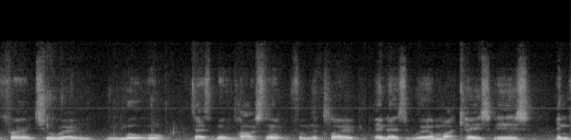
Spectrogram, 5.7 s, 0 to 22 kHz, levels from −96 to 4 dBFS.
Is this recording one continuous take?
no; 2 cuts; at 1.8 s, 3.6 s

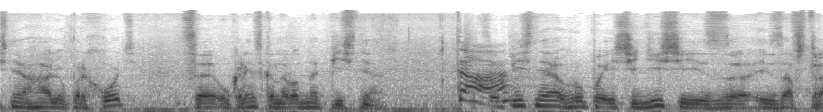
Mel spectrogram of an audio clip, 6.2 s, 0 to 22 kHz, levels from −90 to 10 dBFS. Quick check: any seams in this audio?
no; 0 cuts

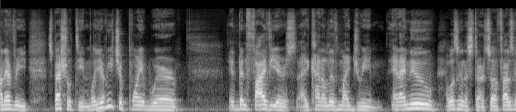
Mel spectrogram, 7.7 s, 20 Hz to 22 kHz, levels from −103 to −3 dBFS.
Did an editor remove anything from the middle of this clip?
yes; 1 cut; at 6.6 s

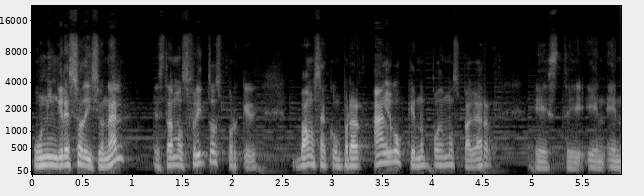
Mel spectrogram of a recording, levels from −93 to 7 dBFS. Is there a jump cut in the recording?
no; 0 cuts

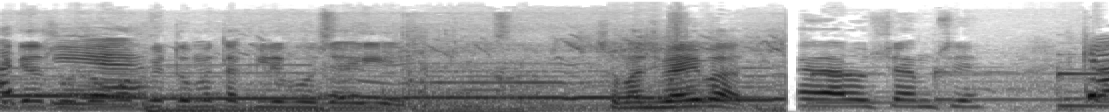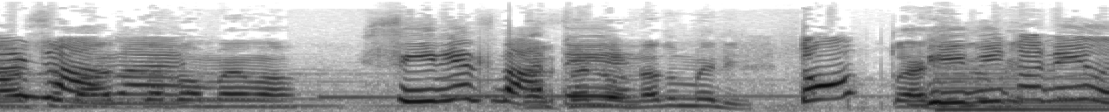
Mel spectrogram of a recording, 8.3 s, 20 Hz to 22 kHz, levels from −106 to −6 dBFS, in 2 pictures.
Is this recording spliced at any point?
yes; 1 cut; at 2.9 s

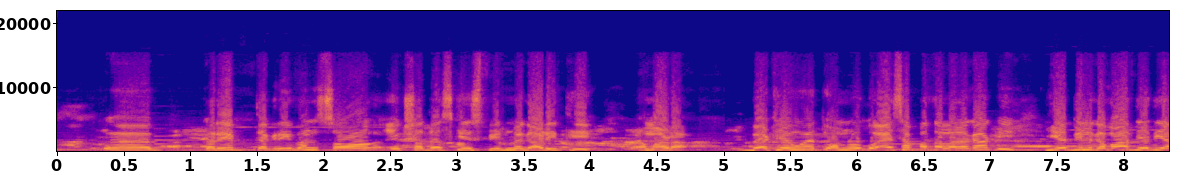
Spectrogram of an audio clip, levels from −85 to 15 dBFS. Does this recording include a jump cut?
yes; 1 cut; at 5.1 s

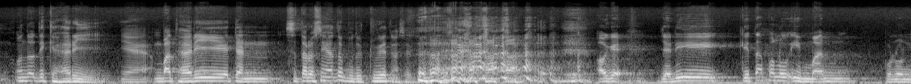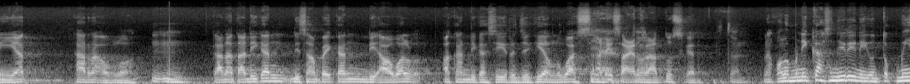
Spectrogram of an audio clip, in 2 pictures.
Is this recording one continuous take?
yes; 0 cuts

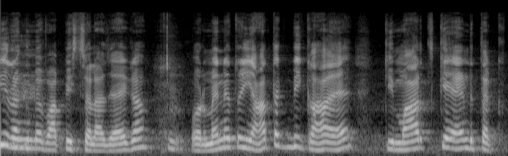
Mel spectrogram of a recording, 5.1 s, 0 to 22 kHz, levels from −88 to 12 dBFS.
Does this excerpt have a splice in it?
no; 0 cuts

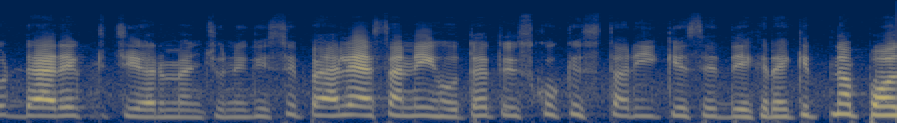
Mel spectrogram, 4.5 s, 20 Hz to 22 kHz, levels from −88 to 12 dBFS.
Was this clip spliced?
no; 0 cuts

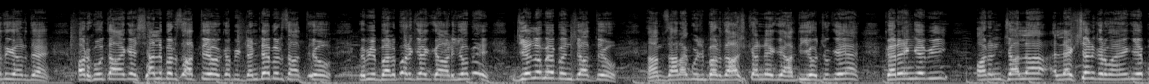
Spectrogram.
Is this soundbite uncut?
yes; 0 cuts

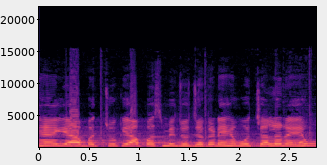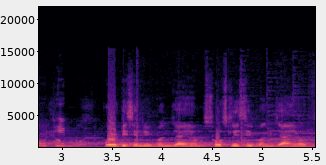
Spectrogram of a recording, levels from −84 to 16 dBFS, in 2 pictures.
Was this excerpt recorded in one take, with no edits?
no; 1 cut; at 3.0 s

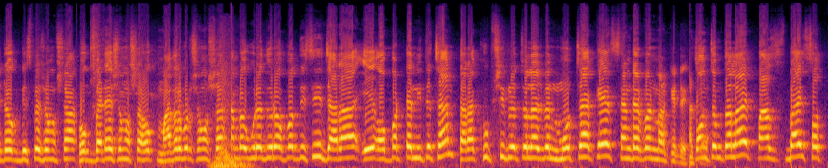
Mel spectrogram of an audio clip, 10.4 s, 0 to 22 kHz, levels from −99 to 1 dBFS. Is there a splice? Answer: yes; 2 cuts; at 2.9 s, 8.6 s

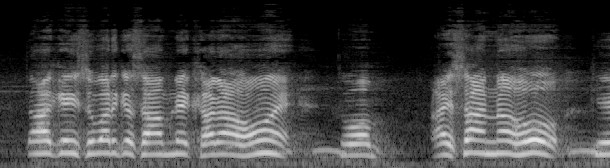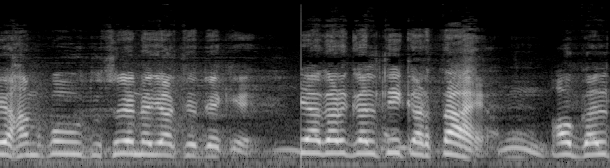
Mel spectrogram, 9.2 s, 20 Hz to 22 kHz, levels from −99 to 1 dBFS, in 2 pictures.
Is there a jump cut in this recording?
yes; 1 cut; at 6.8 s

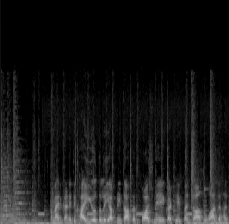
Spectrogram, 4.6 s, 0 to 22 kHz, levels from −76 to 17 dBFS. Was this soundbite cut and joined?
yes; 1 cut; at 0.9 s

